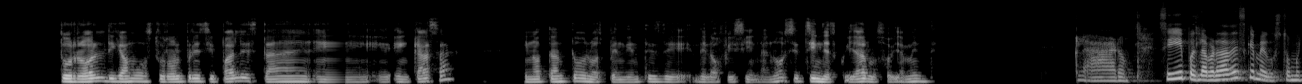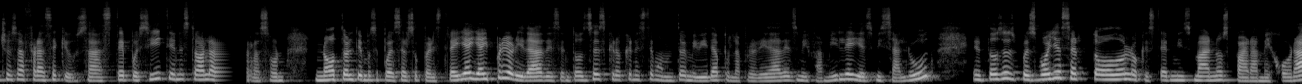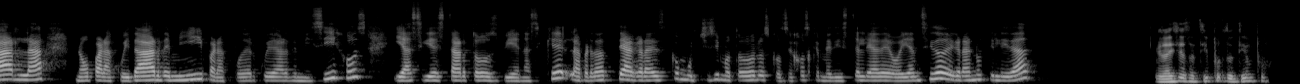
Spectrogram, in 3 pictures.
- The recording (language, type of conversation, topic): Spanish, advice, ¿Cómo has descuidado tu salud al priorizar el trabajo o cuidar a otros?
- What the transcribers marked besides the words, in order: other background noise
